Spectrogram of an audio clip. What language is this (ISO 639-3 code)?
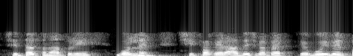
ben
